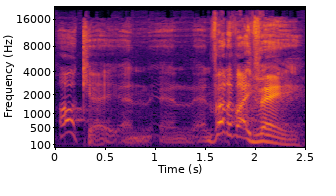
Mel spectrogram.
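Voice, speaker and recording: A man's voice: a little high, huge pitch swings, unhurried, gravelly, a bit bright, husky, exaggerated voice. A man voicing a chatty, lonely blind man in a joke, pleading with eager questions, in a large reverberant hall.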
